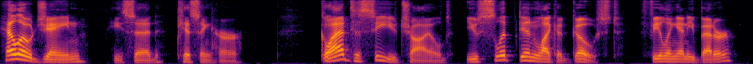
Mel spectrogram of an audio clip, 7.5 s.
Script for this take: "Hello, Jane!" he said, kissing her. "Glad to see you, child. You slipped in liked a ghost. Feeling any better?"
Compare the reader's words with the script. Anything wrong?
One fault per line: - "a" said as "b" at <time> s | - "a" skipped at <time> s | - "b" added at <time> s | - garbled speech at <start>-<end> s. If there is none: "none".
- "liked" said as "like" at 5.4 s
